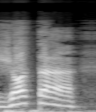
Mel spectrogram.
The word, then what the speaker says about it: Jnana: O próximo é Jnana. Jnana se escreve J-N-A-N-A. Isso parece Jnana.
